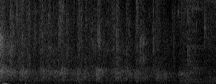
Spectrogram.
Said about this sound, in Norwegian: Du må gi kona mi en god klapp, da.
